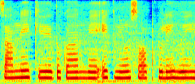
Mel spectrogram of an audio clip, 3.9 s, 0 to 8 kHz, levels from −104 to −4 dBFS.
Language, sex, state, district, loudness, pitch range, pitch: Hindi, female, Jharkhand, Garhwa, -12 LUFS, 225-230 Hz, 225 Hz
